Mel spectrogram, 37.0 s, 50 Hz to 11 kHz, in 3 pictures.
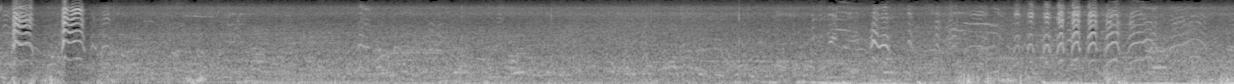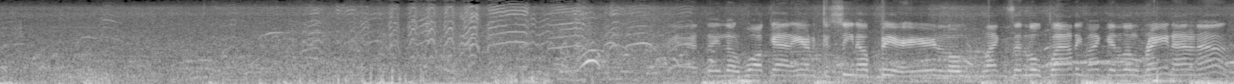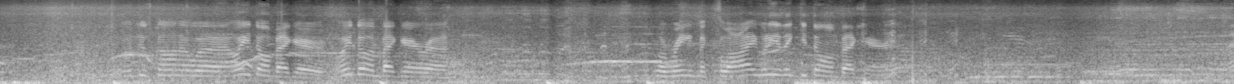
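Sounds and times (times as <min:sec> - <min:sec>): laughing gulls calling: 0:00.0 - 0:02.7, 0:03.4 - 0:04.5, 0:07.8 - 0:37.0
wind on microphone: 0:00.0 - 0:05.2, 0:06.0 - 0:37.0
surf: 0:00.0 - 0:37.0.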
